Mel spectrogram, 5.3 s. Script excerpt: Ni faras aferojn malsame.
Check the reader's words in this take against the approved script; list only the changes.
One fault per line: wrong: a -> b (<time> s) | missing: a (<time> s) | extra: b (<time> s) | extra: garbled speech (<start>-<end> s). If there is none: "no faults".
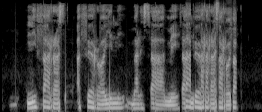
extra: garbled speech (3.6-4.7 s)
